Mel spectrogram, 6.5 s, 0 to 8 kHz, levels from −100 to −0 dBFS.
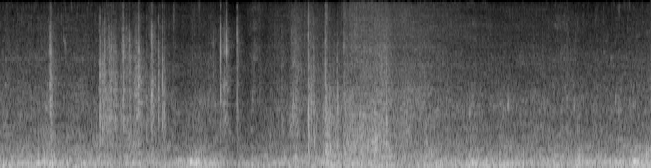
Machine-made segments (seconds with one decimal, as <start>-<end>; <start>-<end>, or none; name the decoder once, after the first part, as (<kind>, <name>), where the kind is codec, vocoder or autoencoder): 1.6-5.5 (codec, SNAC)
